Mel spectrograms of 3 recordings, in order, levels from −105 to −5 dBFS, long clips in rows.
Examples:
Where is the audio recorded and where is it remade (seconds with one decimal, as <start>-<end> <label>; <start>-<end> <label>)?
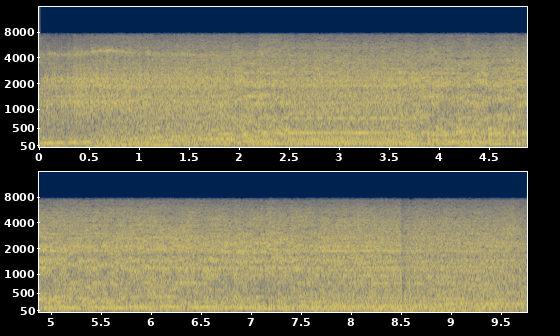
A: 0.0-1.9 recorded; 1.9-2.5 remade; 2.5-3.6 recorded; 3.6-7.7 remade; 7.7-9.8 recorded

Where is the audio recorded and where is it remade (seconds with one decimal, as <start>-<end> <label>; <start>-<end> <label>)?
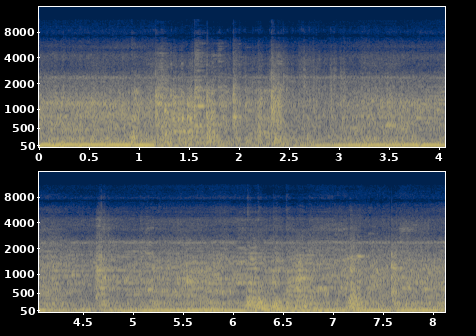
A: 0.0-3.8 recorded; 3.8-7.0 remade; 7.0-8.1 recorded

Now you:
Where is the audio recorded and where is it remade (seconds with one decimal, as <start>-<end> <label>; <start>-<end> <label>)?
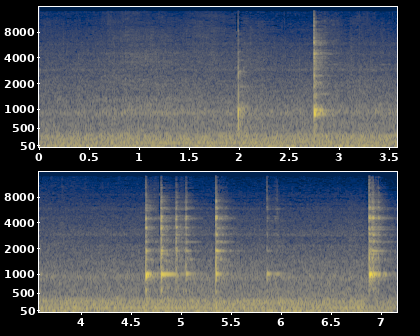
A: 0.0-7.2 recorded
